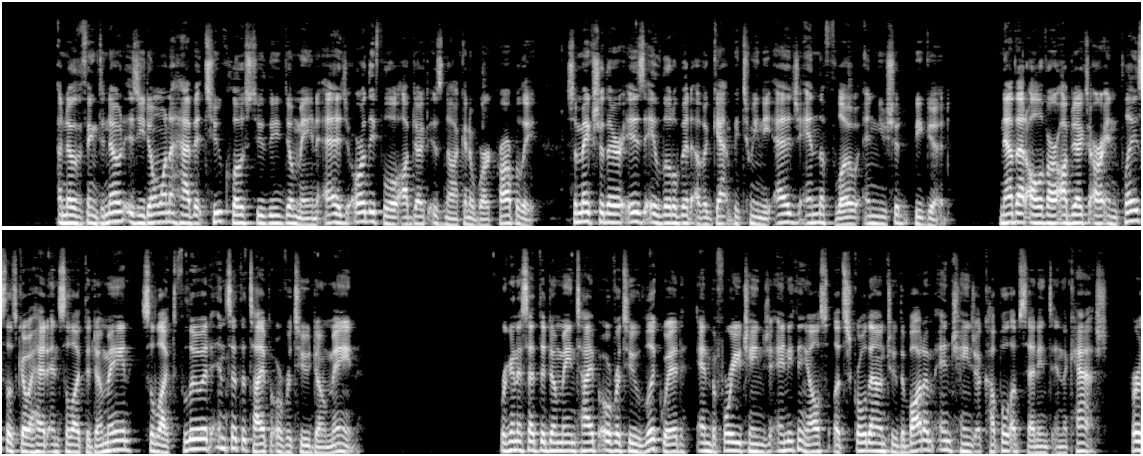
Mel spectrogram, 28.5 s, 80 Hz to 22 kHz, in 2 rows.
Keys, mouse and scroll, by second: 0.0-3.3 scroll up 3, 5.6-6.0 scroll down 2, 6.0-6.6 middle drag, 6.6 scroll up 2, 6.9 g, 9.1-10.6 scroll down 2, 10.6-11.3 middle drag, 11.3 g, 12.3-14.7 middle drag, 14.7 click, 16.4-24.3 drag, 24.6-26.2 scroll down 24, 28.2 click.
